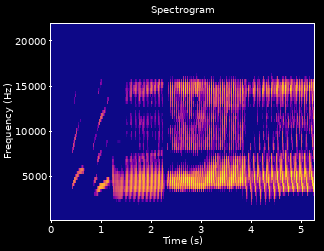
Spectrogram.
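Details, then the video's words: Canary song for stimulating other canaries to sing: a few rising whistled chirps, then a long harsh buzzing roll that becomes a fast pulsing trill, continuous to the end. "cuitan kenari untuk merangsang agar gacor dor"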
